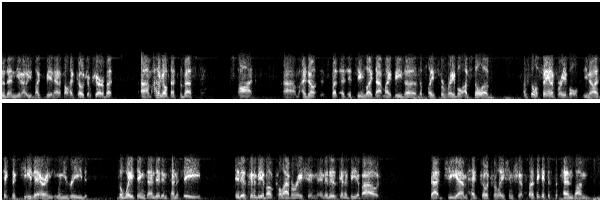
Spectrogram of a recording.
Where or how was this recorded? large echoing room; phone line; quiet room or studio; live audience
phone line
